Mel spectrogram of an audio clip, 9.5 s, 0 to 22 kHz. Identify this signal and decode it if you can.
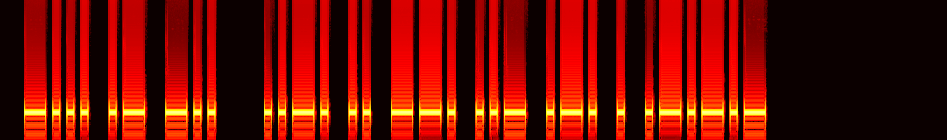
Morse code, heard as a keyed tone, about 17 wpm, 700 Hz. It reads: BAD FIGURE.
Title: Sentences from Top 1000 Words - Review Part 2 - 17wpm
